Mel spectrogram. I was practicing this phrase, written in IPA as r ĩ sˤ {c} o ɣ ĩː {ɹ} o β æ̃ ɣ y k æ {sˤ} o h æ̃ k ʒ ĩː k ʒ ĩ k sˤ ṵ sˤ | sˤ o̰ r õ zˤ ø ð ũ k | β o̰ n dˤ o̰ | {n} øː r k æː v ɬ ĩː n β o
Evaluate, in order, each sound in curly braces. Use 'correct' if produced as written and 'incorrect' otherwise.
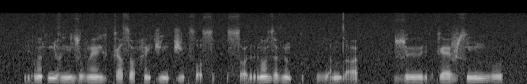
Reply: incorrect, incorrect, correct, incorrect

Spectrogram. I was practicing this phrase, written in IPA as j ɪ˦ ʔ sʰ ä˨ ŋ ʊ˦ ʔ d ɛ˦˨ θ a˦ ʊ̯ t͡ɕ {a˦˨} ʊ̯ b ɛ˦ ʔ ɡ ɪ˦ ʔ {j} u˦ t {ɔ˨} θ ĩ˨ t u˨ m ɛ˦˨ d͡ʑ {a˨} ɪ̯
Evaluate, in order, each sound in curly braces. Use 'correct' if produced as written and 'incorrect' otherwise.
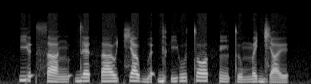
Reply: correct, correct, incorrect, correct

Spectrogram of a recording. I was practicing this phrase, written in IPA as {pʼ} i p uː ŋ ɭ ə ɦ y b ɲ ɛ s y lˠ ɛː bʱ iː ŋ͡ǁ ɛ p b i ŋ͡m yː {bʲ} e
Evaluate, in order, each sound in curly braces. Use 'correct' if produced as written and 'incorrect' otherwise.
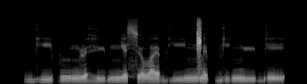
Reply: incorrect, incorrect

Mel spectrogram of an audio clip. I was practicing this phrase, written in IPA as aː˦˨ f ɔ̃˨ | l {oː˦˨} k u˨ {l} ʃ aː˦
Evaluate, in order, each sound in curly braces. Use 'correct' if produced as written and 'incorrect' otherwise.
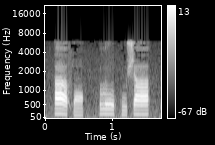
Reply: correct, incorrect

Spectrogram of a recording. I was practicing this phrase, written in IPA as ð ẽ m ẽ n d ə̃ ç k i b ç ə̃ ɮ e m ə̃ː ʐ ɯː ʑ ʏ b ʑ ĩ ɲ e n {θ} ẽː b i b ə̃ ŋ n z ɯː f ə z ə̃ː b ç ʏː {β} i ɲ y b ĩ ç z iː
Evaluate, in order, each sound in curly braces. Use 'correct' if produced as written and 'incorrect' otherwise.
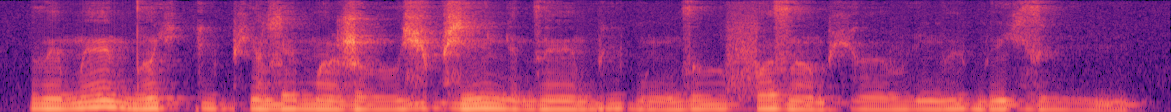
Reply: incorrect, correct

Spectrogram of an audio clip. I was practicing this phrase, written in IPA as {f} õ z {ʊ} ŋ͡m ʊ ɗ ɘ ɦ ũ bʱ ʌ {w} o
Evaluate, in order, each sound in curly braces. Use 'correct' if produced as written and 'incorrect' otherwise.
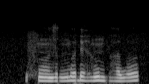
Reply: correct, correct, correct

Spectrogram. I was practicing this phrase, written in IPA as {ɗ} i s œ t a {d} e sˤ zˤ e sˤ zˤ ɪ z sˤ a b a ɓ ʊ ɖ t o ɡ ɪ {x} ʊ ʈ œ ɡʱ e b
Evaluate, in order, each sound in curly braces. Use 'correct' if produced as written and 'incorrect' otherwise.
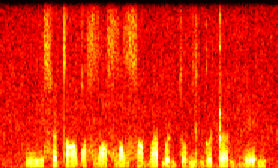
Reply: incorrect, incorrect, incorrect

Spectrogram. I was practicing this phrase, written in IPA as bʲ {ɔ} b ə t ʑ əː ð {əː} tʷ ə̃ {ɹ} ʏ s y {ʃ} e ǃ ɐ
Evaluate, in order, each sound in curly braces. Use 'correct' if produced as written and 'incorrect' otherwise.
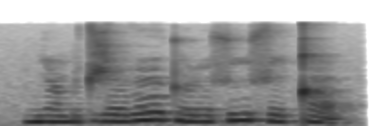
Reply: incorrect, correct, correct, incorrect

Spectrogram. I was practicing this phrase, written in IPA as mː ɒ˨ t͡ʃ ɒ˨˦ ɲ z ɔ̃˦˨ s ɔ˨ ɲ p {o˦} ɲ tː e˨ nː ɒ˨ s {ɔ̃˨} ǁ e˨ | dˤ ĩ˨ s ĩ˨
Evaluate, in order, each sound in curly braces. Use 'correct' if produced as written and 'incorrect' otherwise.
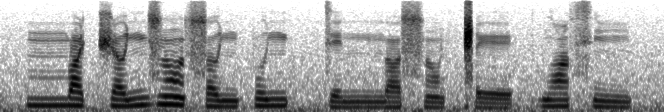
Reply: correct, correct

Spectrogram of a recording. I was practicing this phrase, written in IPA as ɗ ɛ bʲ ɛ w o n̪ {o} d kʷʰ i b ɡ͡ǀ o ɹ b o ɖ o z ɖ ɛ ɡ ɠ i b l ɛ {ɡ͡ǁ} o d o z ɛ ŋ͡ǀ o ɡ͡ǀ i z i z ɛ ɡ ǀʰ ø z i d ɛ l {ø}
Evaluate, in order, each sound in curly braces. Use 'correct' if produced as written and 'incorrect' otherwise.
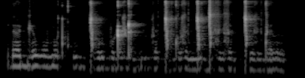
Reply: correct, incorrect, correct

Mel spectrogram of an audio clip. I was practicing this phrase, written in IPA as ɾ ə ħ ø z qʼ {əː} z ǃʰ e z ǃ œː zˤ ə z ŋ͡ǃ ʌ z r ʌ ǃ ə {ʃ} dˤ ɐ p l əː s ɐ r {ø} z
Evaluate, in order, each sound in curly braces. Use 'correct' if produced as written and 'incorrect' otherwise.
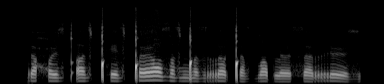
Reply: correct, incorrect, correct

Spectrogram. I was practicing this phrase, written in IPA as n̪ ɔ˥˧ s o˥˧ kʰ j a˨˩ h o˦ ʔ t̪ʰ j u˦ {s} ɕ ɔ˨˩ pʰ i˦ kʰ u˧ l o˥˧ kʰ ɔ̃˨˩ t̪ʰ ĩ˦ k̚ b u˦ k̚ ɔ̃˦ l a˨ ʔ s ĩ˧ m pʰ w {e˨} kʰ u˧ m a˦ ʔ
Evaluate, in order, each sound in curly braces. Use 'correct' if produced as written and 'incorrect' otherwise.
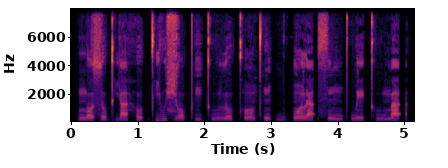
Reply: incorrect, incorrect

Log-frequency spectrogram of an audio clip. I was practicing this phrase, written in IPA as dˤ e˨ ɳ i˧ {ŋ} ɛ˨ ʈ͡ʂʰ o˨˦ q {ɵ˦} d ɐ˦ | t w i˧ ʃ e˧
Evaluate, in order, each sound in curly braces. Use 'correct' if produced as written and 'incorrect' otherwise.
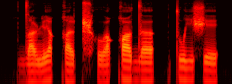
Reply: incorrect, incorrect

